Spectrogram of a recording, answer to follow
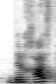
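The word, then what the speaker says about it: درخواست: होगा और दरख्वास्त में दरख्वास्त में वाव जो है ना ये पूरा का पूरा साइलेंट है तो ऑप्शन नंबर सी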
